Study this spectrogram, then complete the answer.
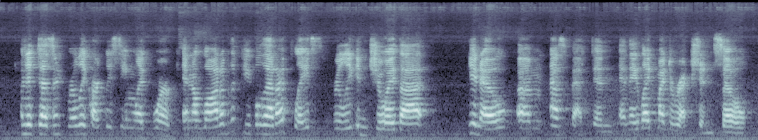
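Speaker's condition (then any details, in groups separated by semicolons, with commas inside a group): No condition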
